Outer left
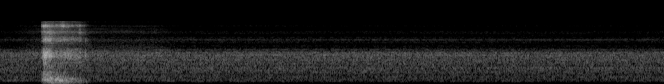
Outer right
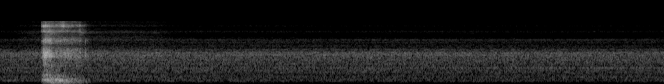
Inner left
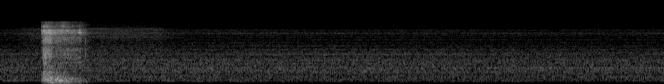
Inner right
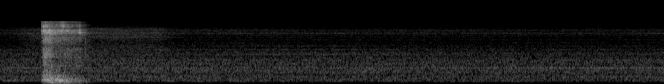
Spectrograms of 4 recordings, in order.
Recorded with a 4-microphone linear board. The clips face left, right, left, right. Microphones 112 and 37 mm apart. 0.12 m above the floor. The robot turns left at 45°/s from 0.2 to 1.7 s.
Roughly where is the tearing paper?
Centre.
